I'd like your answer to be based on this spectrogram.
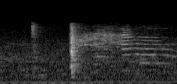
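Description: A house cat gives a faint short meow, then a louder, drawn-out meow that trails off, heard close in an otherwise quiet room.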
